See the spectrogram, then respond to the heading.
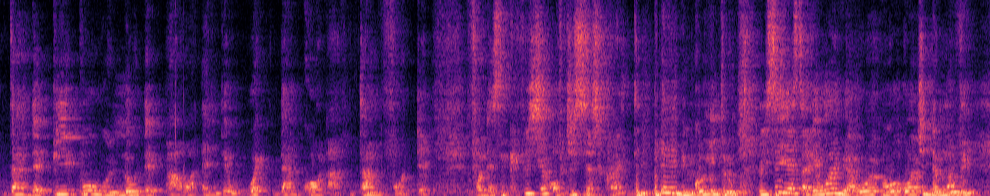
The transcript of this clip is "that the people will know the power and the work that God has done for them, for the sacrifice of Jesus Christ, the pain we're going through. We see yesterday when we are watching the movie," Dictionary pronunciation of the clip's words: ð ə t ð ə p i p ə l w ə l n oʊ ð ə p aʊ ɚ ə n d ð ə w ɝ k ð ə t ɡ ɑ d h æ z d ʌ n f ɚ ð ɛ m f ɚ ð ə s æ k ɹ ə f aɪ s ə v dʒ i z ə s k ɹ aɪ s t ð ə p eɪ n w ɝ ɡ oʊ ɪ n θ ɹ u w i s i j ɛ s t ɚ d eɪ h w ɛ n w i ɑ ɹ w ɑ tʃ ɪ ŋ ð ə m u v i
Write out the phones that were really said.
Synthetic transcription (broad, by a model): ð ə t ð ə p i p ə l w ə l n oʊ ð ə p aʊ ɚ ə n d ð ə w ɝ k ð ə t ɡ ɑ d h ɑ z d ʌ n f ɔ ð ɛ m f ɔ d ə s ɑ k ɹ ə f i ʃ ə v dʒ i s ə s k ɹ aɪ s t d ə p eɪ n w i ɡ oʊ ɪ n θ ɹ u w i s i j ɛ s t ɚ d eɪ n w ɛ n w i ɑ w w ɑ tʃ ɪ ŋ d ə m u v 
